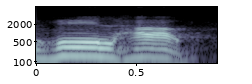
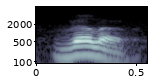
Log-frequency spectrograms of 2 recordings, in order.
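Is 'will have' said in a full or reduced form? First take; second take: full; reduced. First: The words are full, strong and emphasized. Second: The words are short, weak and reduced. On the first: The speaker calls it wrong. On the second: The speaker calls it right.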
